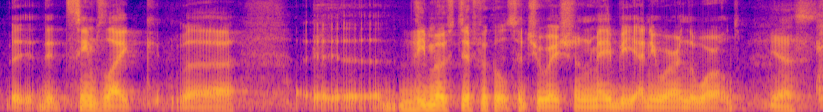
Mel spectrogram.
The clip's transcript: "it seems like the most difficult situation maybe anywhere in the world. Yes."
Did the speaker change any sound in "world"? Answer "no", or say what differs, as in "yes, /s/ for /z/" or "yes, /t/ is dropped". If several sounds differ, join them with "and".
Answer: no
